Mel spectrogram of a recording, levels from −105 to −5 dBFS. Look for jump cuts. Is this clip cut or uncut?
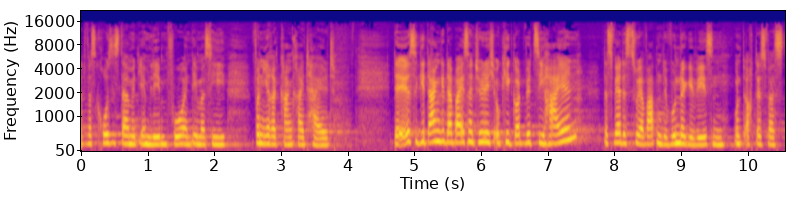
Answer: uncut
